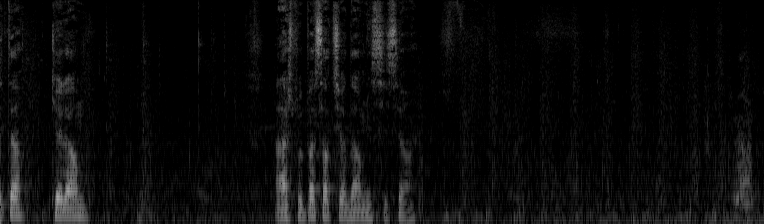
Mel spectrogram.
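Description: Footsteps run over grass.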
